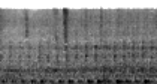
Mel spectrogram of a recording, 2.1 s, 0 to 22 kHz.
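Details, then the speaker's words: Motorcycle engine at idle after timing chain adjustment, nearing 30 to 40 thousand km: even, steady low thump with no ticking or rattling; clean, healthy engine with no unwanted noise. "एकदम प्यारी आवाज है गाड़ी की कोई फालतू की आवाज नहीं है"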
